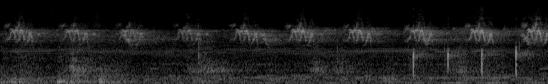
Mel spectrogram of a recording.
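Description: A small bird chirping steadily and evenly, about two short high chirps a second. The hooves of a horse trotting on arena sand thud dully in the first second or so, and a few sharp clicks follow near the end.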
